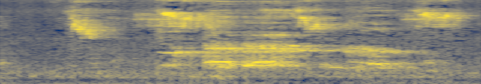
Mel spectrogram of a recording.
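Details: Garden sunbird chick at the nest being fed by adults: thin, high squeaky notes with bursts of harsher, noisier chatter sweeping through the upper range, rising and falling over three seconds.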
